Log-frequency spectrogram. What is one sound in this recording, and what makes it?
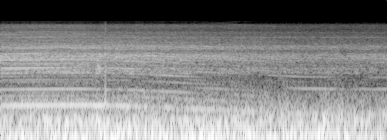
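A racing car engine drops in pitch as the car slows for a corner.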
